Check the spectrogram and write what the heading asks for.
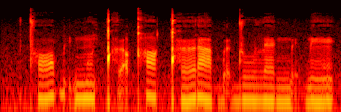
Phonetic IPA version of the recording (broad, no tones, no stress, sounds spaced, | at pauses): tʰ ɔ ɓ ḭ ŋ͡m ũ ǃʰ ə̰ qʰ ɔ ǃʰ œ ɾ a ɓ ə̰ d u l ɛ ŋ͡m ḛ ɓ ẽ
